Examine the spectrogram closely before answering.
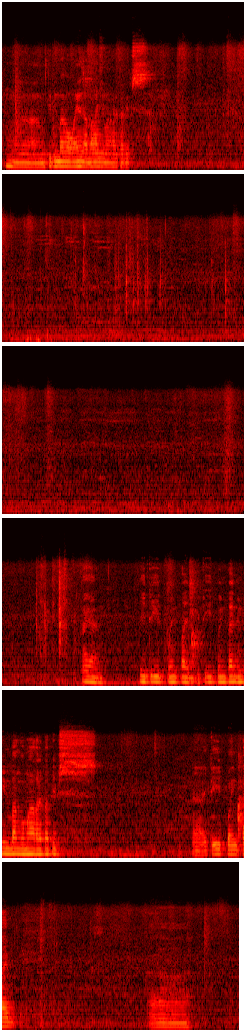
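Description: A middle-aged man talks calmly, close to the microphone.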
